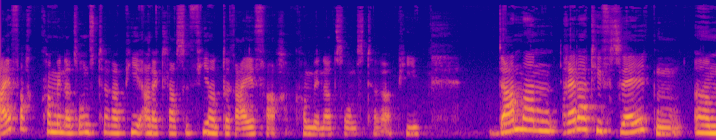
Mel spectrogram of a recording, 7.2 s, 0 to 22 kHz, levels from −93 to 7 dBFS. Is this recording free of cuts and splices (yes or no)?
no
